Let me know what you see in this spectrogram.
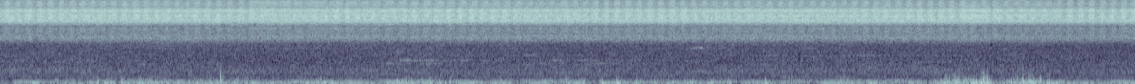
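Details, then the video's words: Crickets chirping in a nature setting: a dense, steady high-pitched trill of rapid pulses runs unbroken through the whole recording, over a continuous low rumble with a few soft thumps and rustles near the end. "Crickets Chirping Sound"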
